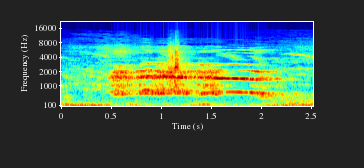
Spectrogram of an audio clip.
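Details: Domestic chicken kept with hens at a home farm, a rooster's drawn-out crow with harmonic bands rising and holding steady, then tailing off after about two seconds, small birds chirping faintly in the background.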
